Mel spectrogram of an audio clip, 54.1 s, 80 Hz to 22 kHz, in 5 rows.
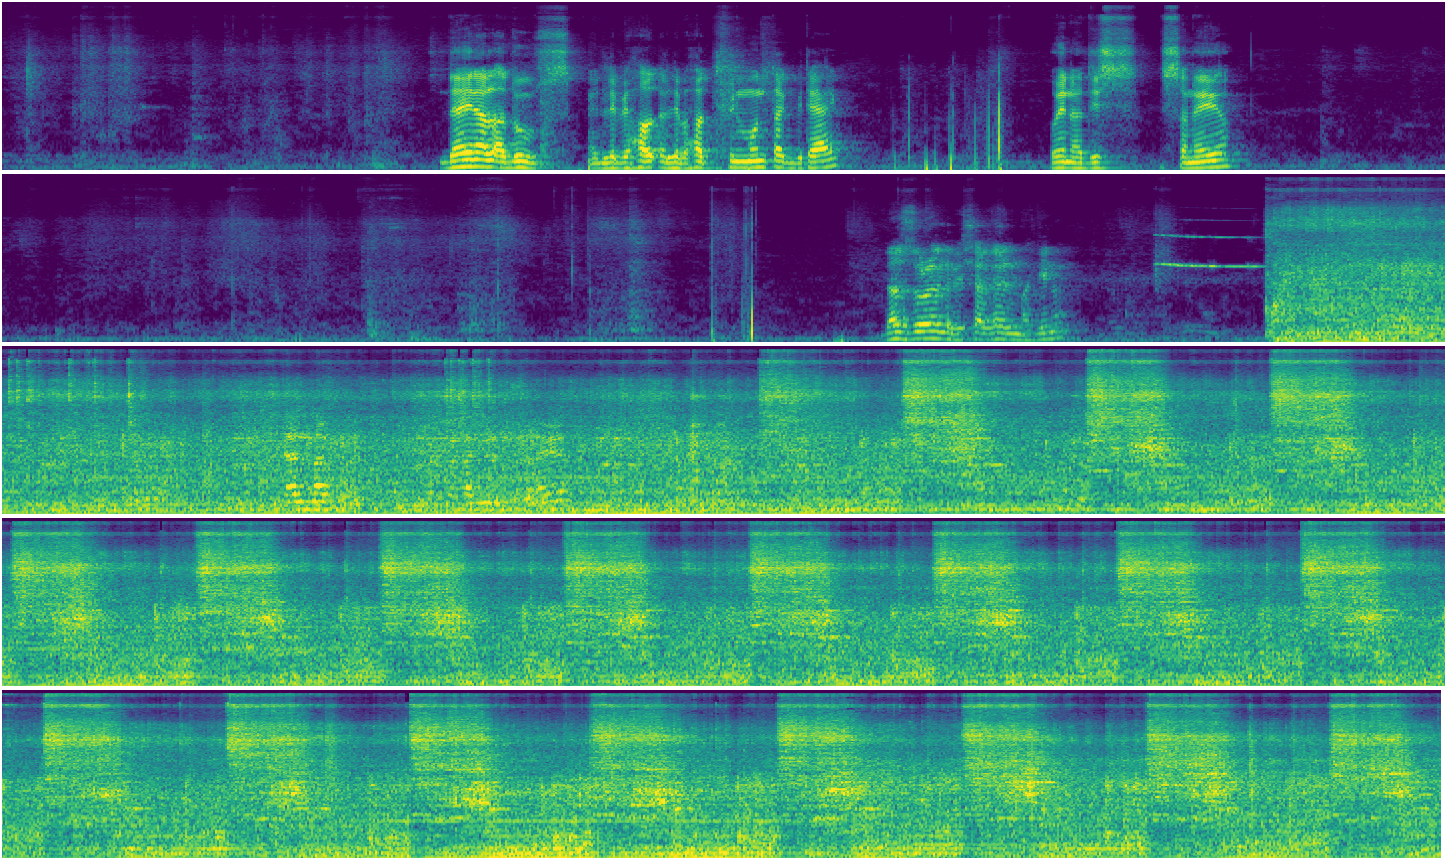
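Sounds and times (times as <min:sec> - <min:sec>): packing machine hum: 0:20.3 - 0:54.0.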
